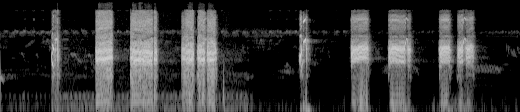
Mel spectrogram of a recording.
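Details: Call of a female black francolin used to draw a male and get a quiet caged male calling: two groups of rough, rasping bursts, several notes each, separated by a brief pause.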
